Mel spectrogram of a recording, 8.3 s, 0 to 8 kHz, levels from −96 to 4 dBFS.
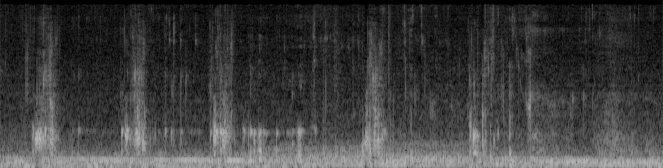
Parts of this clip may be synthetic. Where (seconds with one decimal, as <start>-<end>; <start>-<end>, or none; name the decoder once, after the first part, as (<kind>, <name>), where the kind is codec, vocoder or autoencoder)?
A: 0.0-0.5 (vocoder, Vocos); 4.1-8.3

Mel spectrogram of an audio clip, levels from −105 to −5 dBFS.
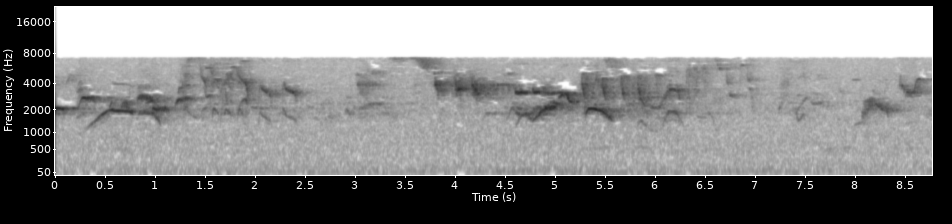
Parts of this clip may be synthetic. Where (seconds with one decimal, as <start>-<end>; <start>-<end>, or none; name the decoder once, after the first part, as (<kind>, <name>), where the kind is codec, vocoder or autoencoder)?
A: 2.2-5.0 (vocoder, Vocos); 5.7-7.7

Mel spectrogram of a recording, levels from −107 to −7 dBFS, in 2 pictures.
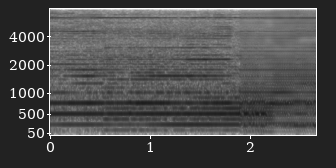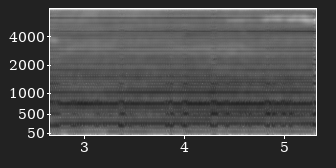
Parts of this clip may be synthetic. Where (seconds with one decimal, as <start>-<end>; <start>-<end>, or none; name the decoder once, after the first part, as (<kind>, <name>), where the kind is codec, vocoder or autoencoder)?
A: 1.9-5.3 (vocoder, Vocos)

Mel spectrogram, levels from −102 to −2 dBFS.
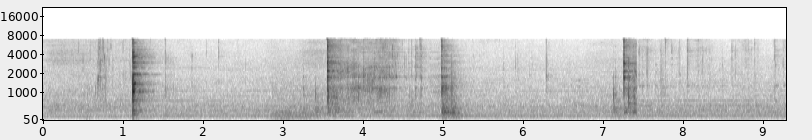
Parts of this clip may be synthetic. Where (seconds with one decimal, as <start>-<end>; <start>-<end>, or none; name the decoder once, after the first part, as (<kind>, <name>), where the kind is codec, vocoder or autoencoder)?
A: none

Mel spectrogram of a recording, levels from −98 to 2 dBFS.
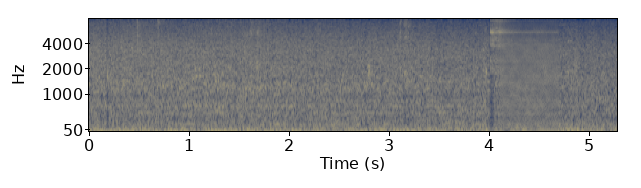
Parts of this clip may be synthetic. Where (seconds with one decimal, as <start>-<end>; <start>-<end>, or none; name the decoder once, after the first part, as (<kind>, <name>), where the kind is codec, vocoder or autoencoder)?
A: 4.1-4.7 (vocoder, Vocos)

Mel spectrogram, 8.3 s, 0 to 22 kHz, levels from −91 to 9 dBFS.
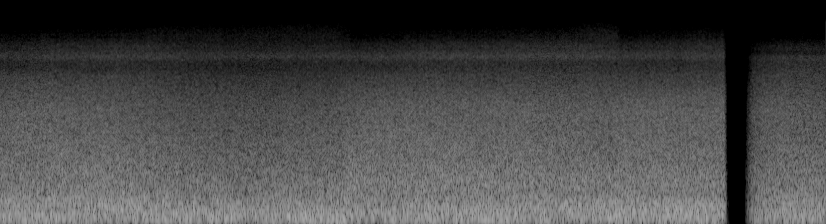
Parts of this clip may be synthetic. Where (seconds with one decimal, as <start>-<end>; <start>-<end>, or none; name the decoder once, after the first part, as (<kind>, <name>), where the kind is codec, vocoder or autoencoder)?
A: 0.5-2.4 (vocoder, Vocos); 2.8-5.3; 5.8-7.9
